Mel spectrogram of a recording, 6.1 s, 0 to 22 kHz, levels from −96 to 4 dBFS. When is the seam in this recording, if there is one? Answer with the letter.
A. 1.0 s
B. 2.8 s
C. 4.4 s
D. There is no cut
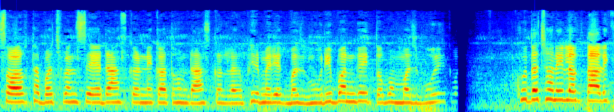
C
